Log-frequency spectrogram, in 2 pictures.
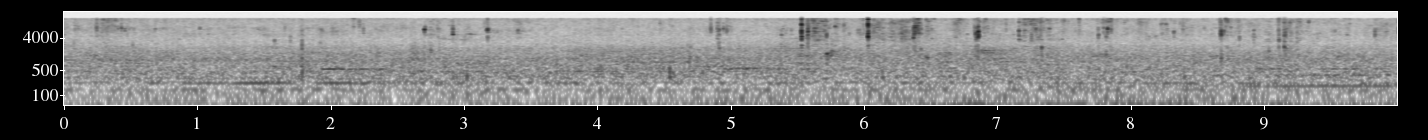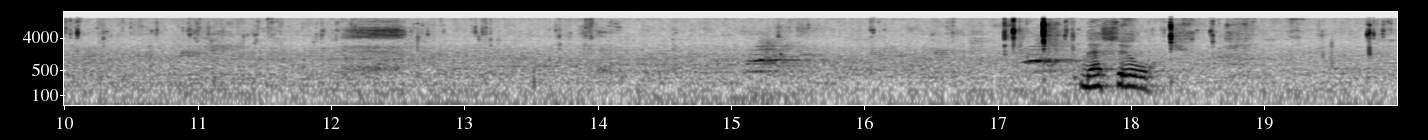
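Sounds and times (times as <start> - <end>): chewing with wet mouth clicks: 0.2 - 20.0
fork twirling pasta on plate: 16.5 - 17.6.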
